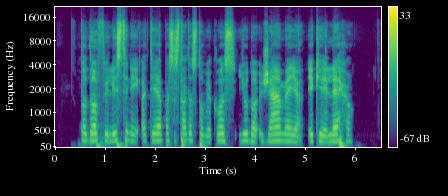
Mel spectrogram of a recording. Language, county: Lithuanian, Vilnius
